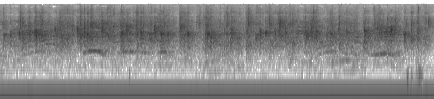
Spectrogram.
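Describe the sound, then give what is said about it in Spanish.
A crowd applauds steadily for several seconds, giving applause to Christ, a dense, sustained patter of many hands clapping, with faint voices calling out beneath it. “Levante la mano, dale un aplauso a Cristo que está ahí puede.”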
